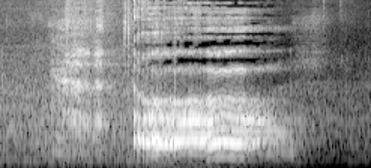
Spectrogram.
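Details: Pet Basenji dog, one of two at home, yodelling: a soft whine rises into a loud, wavering, tonal howl that lasts under a second and then fades.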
